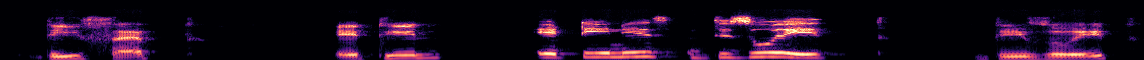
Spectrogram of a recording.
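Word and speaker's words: dix-sept: 17, 17 is decept. decept.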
